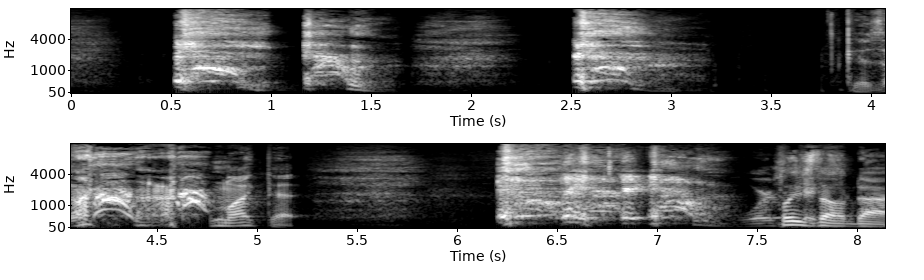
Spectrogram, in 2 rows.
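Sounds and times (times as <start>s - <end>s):
person coughing: 0.5s - 1.7s, 2.5s - 3.2s, 4.1s - 5.0s, 6.2s - 7.4s
speech: 1.4s - 1.6s, 3.9s - 5.6s, 6.6s - 8.1s.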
